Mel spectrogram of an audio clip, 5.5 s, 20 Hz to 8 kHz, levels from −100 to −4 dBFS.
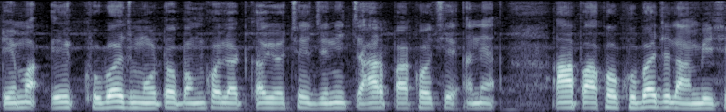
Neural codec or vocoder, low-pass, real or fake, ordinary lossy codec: codec, 16 kHz, 8 kbps, FreqCodec, larger model; none; fake; none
